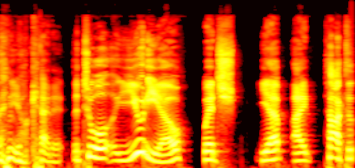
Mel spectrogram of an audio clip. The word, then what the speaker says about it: Udio: talked to the founder he said internally they pronounce it Udo everybody else has been calling it udio which I actually think is funner to say but it's actually called yudo apparently they just rolled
